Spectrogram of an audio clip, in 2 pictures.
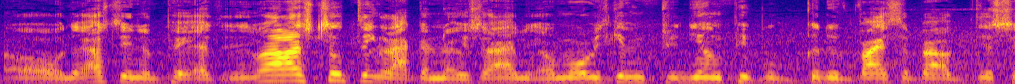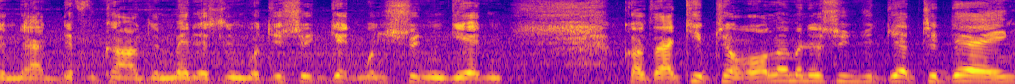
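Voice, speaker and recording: Over noticeable background noise, a woman with an American accent speaks at a very fast pace in a fairly low voice with fairly even intonation. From New York City, Brooklyn. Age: 70s. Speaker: retired nurse, neighborhood local. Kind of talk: casual street interview. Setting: outdoors on a city street stoop. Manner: halting, repeats words.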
